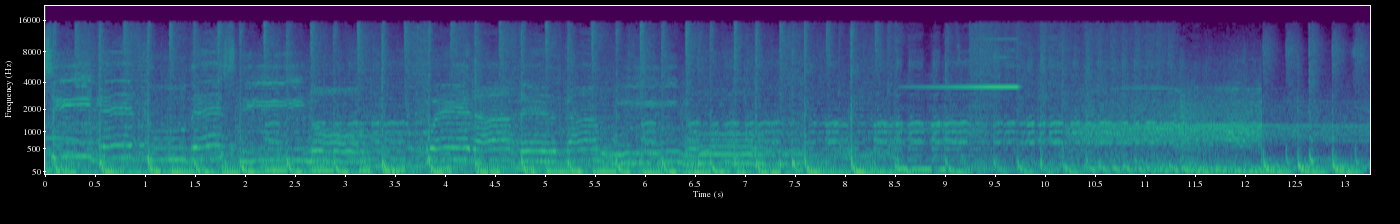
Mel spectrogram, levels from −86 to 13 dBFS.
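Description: At 8.53 s a thin, piercing tone around 3.6 kHz appears and swells over about a second into a squeal that ends up a few decibels louder than the rest of the sound, then cuts off at 9.79 s. This is loudspeaker feedback squeal: the microphone picked up the loudspeaker it was driving, and at 3.6 kHz the loop gain rose above one, so that frequency fed on itself and grew.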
